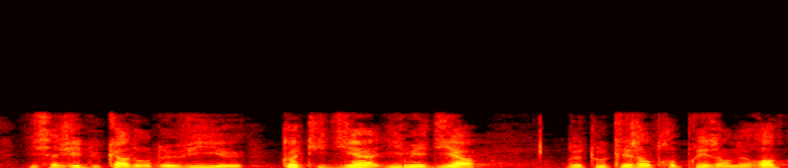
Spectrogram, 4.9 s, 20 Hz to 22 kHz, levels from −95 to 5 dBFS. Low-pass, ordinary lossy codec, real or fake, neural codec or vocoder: 7.2 kHz; none; fake; vocoder, 22.05 kHz, 80 mel bands, WaveNeXt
